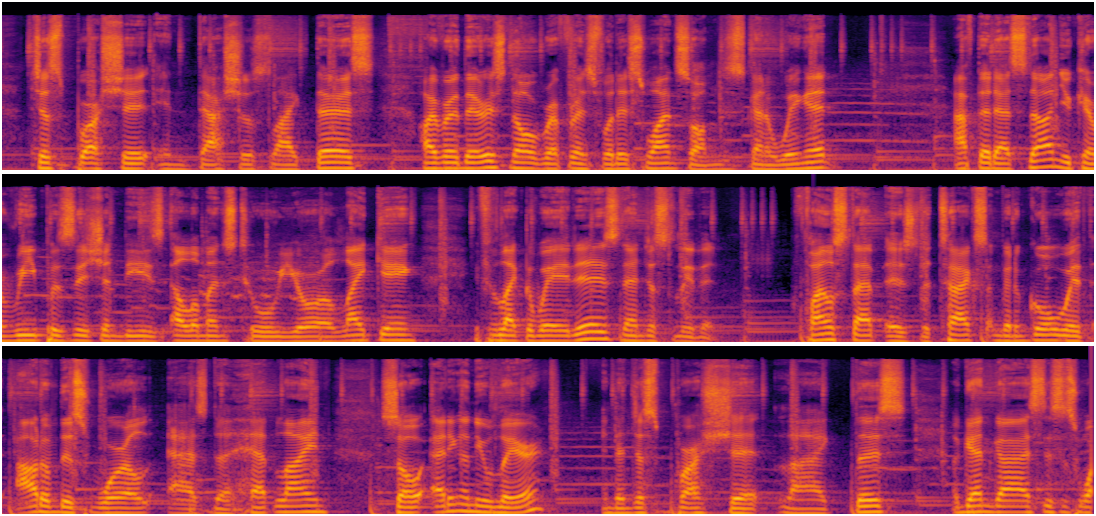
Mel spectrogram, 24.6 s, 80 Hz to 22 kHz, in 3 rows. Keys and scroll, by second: 1.6 super+z, 2.9 super+z, 3.4 super+z, 4.3 super+z, 4.9 super+z, 5.4 super+z, 5.9 super+z, 6.8 v, 7.0 super+-, 11.4 super+z, 14.6 super+z, 14.8 [, 16.5 [, 17.7 super+z.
